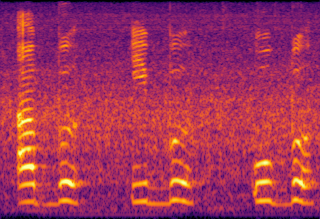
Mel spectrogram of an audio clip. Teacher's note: قلقلہ کر رہے ہیں، مطلب آواز با کی پلٹ کے آ رہی ہے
